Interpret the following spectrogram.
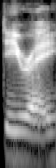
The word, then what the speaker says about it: DeRay: I love first off, it's pronounced D-Ray. He gets really mad when you mispronounce. D-Ray? Yeah, it's D-Ray.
